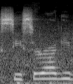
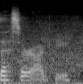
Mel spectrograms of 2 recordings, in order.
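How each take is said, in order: First: The first vowel sounds like 'i'. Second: The first vowel sounds like 'e'. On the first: The speaker calls it wrong. "I kept saying Sisaragi" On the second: The speaker calls it right. "but it's Sesaragi"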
